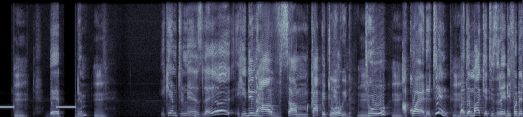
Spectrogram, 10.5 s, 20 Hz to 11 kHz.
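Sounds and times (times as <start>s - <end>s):
mid-pitched censor beeps bleeping out a name: 0.0s - 0.5s, 1.1s - 1.7s
speech: 0.3s - 2.2s, 3.2s - 10.4s.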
